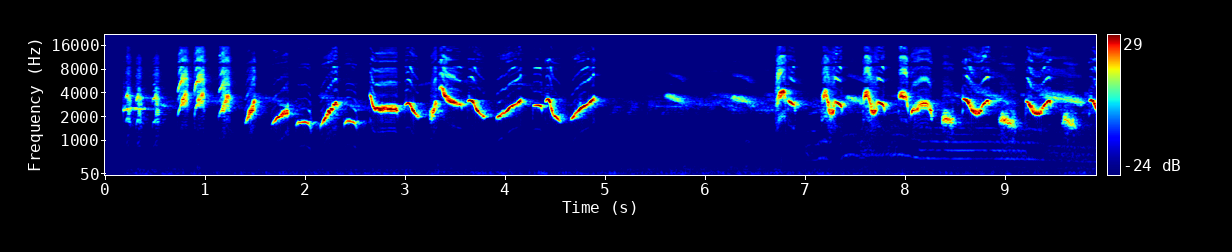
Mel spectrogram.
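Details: Hwamei song, a female's repeated calls rousing the male to sing: loud, rich run of varied whistled notes with rapid up-and-down slurs, a short pause near five seconds, then dense phrases again alongside a lower, steady, drawn-out tone.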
